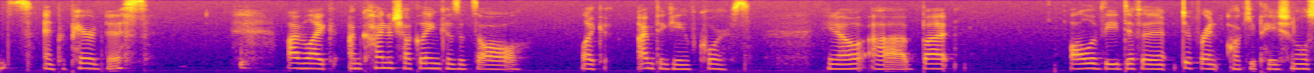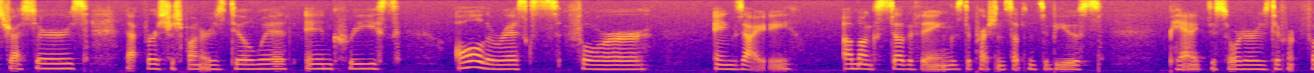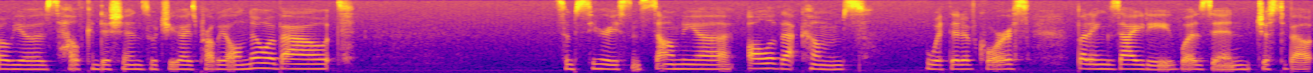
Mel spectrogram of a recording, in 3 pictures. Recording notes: white noise machine playing in the background of this episode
